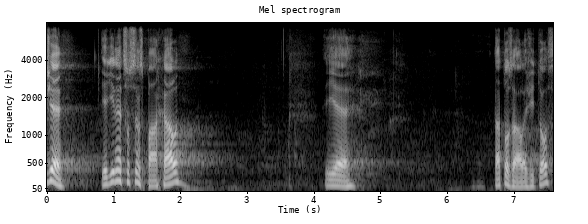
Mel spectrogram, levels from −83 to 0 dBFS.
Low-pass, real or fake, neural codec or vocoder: 7.2 kHz; real; none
